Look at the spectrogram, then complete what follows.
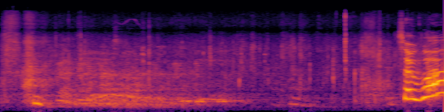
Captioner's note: audience laughing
